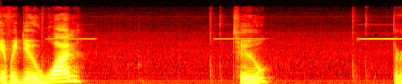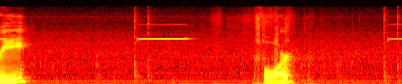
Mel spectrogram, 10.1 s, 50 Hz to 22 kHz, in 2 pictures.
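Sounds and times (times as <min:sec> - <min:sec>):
high-pitched alarm beep: 0:00.5 - 0:01.3, 0:02.6 - 0:03.2, 0:04.4 - 0:05.2, 0:06.7 - 0:07.5
click: 0:02.6 - 0:02.9, 0:09.8 - 0:10.0.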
